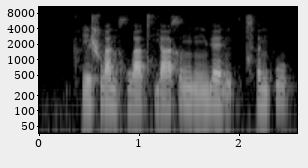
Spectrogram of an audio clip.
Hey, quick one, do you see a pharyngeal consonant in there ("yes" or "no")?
no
